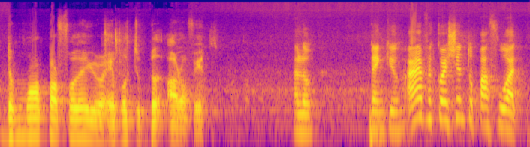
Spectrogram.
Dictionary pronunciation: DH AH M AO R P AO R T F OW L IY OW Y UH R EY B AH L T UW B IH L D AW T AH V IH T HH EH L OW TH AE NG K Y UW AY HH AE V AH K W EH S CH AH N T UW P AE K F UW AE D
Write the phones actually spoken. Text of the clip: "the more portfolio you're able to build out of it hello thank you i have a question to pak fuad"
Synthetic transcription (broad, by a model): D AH M AO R P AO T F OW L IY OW Y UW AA EY B AH L T UW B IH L AW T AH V IH T HH EH L OW T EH NG K Y UW AY HH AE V AH K W EH S CH AH N T UW P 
